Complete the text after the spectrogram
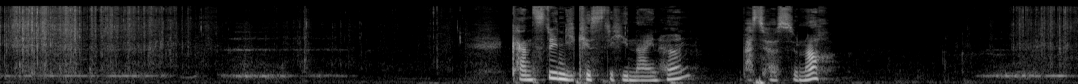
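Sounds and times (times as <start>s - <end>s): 
leaves rustling in the wind: 0.0s - 4.6s
speech: 5.2s - 7.0s, 7.7s - 8.4s.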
